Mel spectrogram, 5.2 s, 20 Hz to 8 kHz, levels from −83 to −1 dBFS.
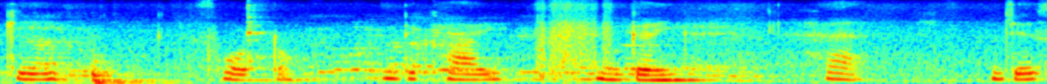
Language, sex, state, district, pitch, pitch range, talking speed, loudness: Hindi, female, Haryana, Rohtak, 200 Hz, 180-215 Hz, 70 wpm, -17 LUFS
